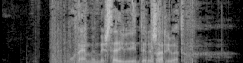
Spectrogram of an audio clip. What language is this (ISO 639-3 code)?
eus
